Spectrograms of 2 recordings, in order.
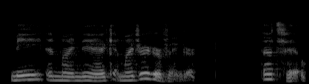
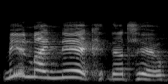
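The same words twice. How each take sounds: First: Softer, matter-of-fact retort; toned-down comeback. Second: High, drawn-out shouted retort; loud defiant comeback. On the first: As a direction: say it back quietly to the challenger. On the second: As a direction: belt it back at the challenger. Acted comeback to imagined challenge. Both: Acted.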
